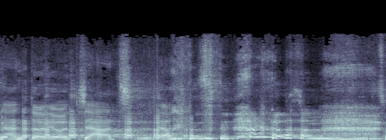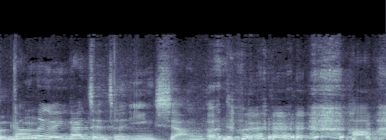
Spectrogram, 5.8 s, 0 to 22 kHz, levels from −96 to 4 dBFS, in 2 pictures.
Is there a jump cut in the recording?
no; 0 cuts

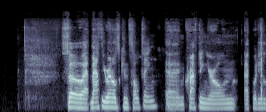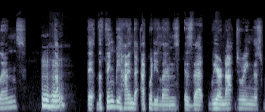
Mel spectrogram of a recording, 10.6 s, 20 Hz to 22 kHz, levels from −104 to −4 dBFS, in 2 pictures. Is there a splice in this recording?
yes; 1 cut; at 3.2 s

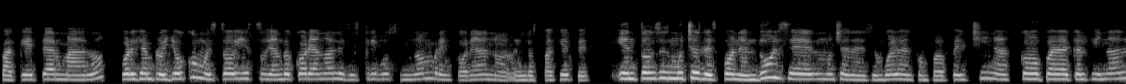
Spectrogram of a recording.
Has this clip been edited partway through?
yes; 3 cuts; at 1.1 s, 6.1 s, 10.2 s

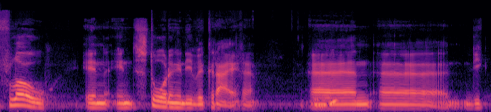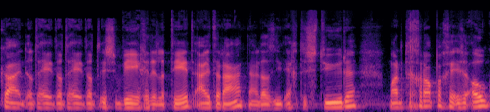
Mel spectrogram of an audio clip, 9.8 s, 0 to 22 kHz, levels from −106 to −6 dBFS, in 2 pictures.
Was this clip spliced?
yes; 2 cuts; at 1.1 s, 5.6 s

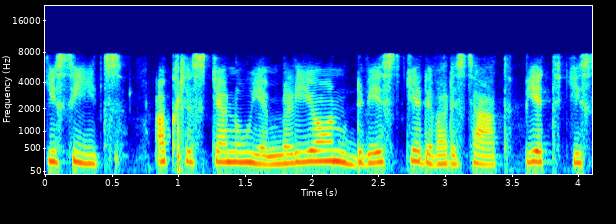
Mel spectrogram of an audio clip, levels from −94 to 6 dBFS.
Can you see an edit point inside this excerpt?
yes; 1 cut; at 0.9 s

